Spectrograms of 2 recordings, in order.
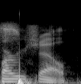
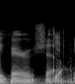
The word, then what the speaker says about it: Baruchel: Jay Baruch Attell. – Yes, Jay Baruch Attell. Yes. – Baruchel, that's what it is. – Whatever. I can never pronounce his last name. – Jay Baruchel, yeah.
